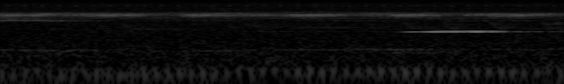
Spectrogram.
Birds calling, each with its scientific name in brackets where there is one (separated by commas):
Black-billed Thrush (Turdus ignobilis), Piratic Flycatcher (Legatus leucophaius), Thrush-like Wren (Campylorhynchus turdinus)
